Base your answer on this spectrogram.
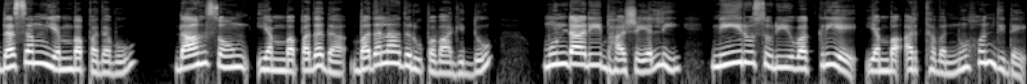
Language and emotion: Kannada, neutral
